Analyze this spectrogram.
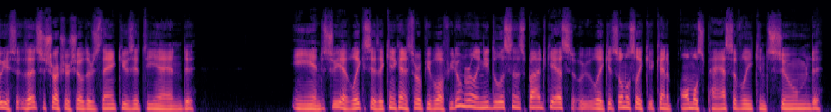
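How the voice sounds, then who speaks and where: A man hosting a bedtime podcast, rambling and halting as he loses his thread, with gentle, silly deadpan humor. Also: a little high, gravelly, no room sound, studio quality. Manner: meandering, halting, often losing his thread. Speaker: podcast host.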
